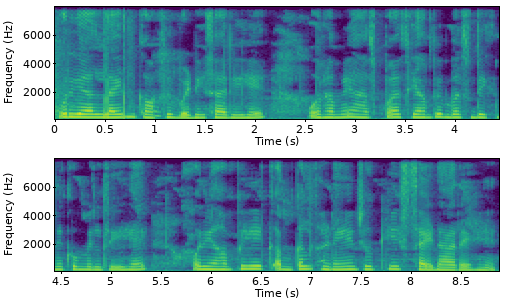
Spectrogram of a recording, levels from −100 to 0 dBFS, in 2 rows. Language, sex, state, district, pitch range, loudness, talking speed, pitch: Hindi, female, Rajasthan, Jaipur, 205-230 Hz, -18 LUFS, 215 wpm, 215 Hz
